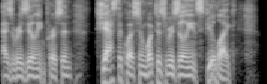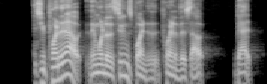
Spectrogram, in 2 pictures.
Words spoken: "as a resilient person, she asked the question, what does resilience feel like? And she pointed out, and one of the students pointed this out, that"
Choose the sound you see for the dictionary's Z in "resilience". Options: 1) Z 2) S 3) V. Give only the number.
1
